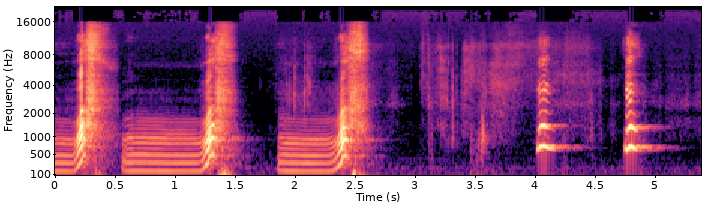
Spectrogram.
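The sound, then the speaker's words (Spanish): A dog barks three times with drawn-out, howling tails, then a higher-pitched small black-and-white spotted dog answers with two short yaps; clear, with no talking. “Incluso ladraba como un perro azul.”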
